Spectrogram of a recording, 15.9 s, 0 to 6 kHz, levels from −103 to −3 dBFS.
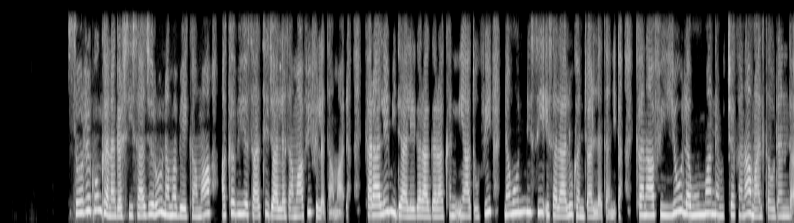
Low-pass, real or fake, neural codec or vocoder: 5.4 kHz; real; none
